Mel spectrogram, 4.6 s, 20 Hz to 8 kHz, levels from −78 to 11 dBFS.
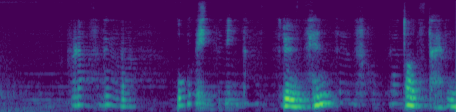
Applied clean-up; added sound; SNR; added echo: neural mask model DeepFilterNet 3.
